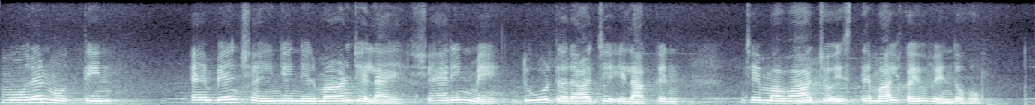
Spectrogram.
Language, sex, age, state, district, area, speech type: Sindhi, female, 45-60, Delhi, South Delhi, urban, read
